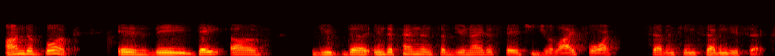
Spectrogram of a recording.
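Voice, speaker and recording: A man's voice: medium pitch, moderate pace, breathy edge. Male teacher on a tinny video call. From Portugal. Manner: friendly, hesitant, with many fillers. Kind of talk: presenting slides on a video call.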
